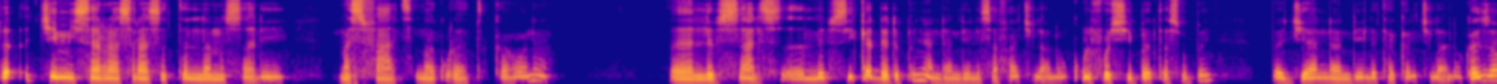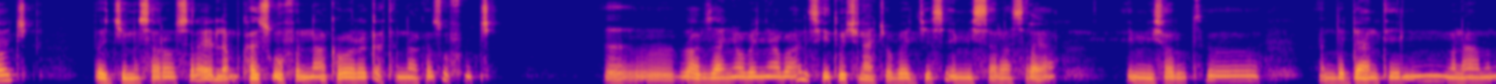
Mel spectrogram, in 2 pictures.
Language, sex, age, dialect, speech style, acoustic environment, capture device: Amharic, male, 35-44, Ethiopia - Addis Ababa, focused, silence, mobile / Linux / Chrome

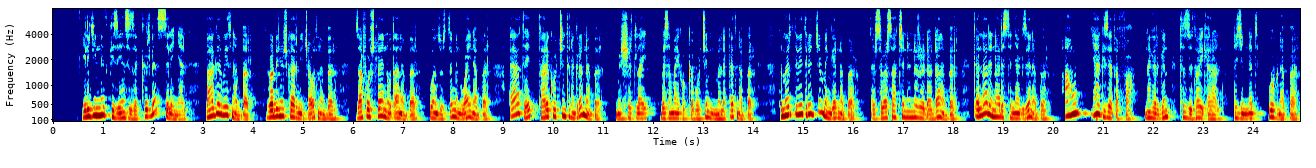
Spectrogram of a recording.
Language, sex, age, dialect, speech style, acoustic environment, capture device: Amharic, male, 25-34, Ethiopia - Addis Ababa, relaxed; focused, silence, mobile / Linux / Chrome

